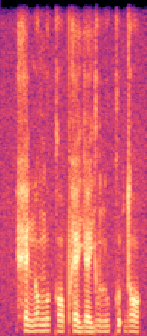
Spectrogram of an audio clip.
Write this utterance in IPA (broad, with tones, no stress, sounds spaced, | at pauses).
h ɛ˦˨ n ɔ˦ ŋ o˦˨ ʊ̯ k ɔ˨ pʰ ɛ˦˨ j ɛ˨ j u˦˨ l u˦ k ʊ˦ ʔ d ɔ˦˨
